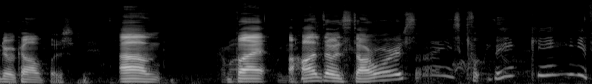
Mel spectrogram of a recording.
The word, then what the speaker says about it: Hanzo: to be sneaky like hanza is trying Hanzo I'm thinking in my mind I'm like okay what's his name say it properly say it properly Han Solo like Hanzo and then I just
